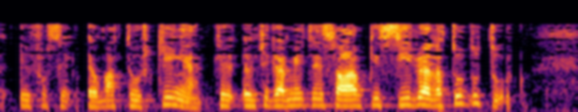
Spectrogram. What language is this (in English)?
Portuguese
